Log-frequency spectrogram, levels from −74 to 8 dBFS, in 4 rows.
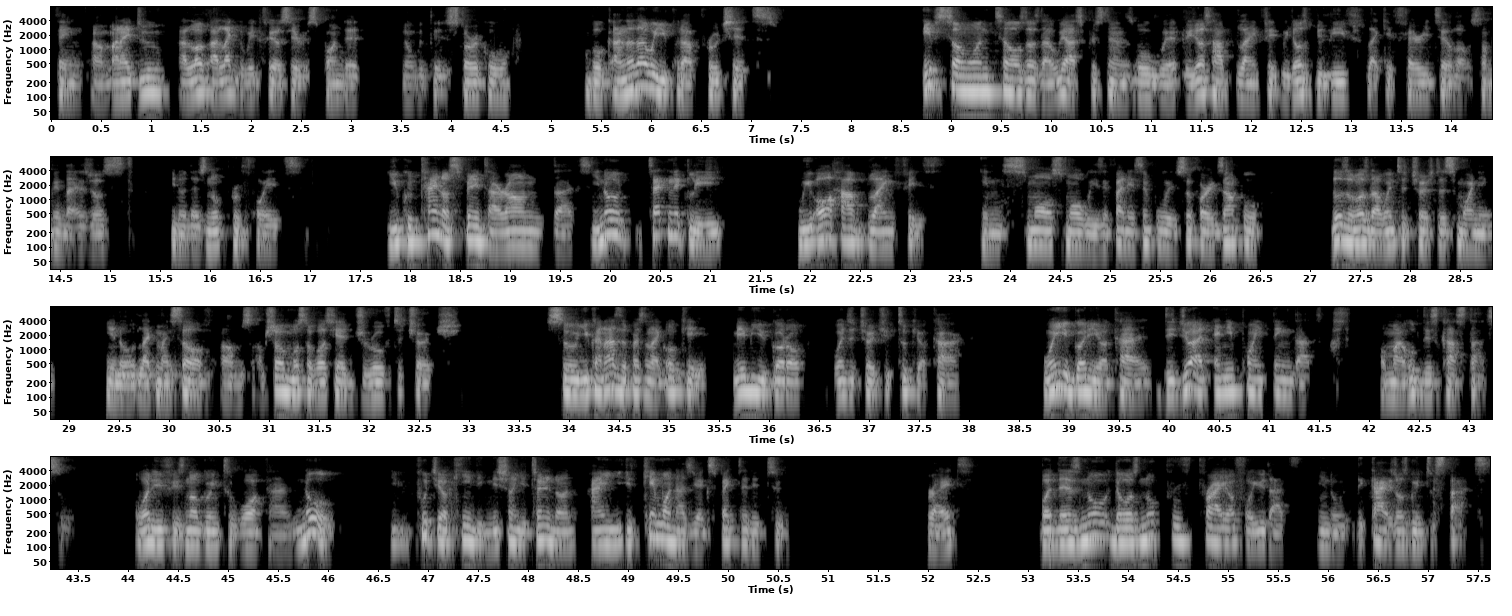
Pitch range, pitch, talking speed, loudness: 100-125 Hz, 110 Hz, 205 wpm, -22 LUFS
